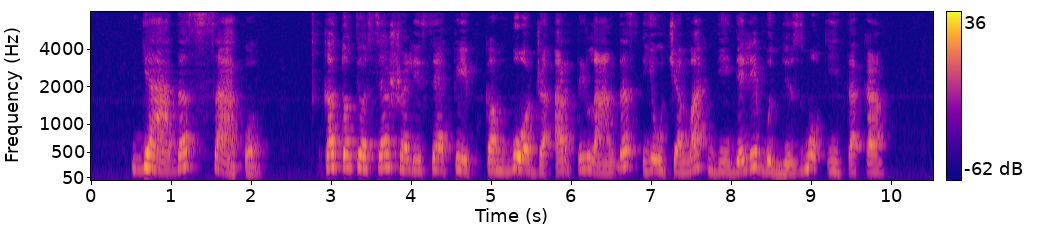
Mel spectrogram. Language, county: Lithuanian, Šiauliai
